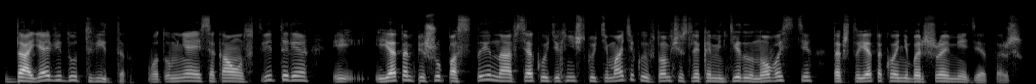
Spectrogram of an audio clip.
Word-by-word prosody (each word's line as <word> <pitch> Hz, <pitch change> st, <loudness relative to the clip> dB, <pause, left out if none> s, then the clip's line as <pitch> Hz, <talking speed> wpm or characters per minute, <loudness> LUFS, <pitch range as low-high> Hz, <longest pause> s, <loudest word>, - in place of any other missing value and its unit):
Да, 170 Hz, -2 st, +11 dB
я 180 Hz, +7 st, +5 dB
веду 195 Hz, -1 st, -5 dB
"Твиттер". 145 Hz, -6 st, -9 dB, 0.2 s
Вот 120 Hz, +2 st, -8 dB
у 140 Hz, -, -6 dB
меня 160 Hz, +3 st, 0 dB
есть 155 Hz, -1 st, -2 dB
аккаунт 145 Hz, -2 st, +2 dB
в -, -, -9 dB
"Твиттере", 195 Hz, -1 st, -2 dB, 0.2 s
и 140 Hz, +1 st, -7 dB
я 165 Hz, +6 st, +8 dB
там 205 Hz, -2 st, +1 dB
пишу 170 Hz, +3 st, 0 dB
посты 190 Hz, +5 st, 0 dB
на 165 Hz, -5 st, +4 dB
всякую 170 Hz, -1 st, 0 dB
техническую 165 Hz, 0 st, -4 dB
тематику 180 Hz, +7 st, -2 dB
и -, -, -2 dB
в -, -, -14 dB
том 165 Hz, +1 st, 0 dB
числе 160 Hz, 0 st, -3 dB
комментирую 150 Hz, 0 st, -2 dB
новости. 180 Hz, +4 st, -2 dB, 0.2 s
Так 145 Hz, 0 st, +2 dB
что 145 Hz, -, -3 dB
я 155 Hz, +2 st, +5 dB
такое 165 Hz, -1 st, -1 dB
небольшое 145 Hz, 0 st, +1 dB
медиа 110 Hz, -7 st, -6 dB
тоже. -, -, -7 dB
160 Hz, 190 wpm, -29 LUFS, 145-175 Hz, 0.2 s, Да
